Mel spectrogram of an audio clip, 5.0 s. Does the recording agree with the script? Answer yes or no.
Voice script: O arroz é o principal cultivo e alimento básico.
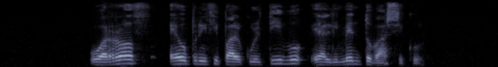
yes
